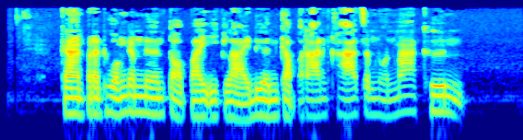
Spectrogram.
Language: Thai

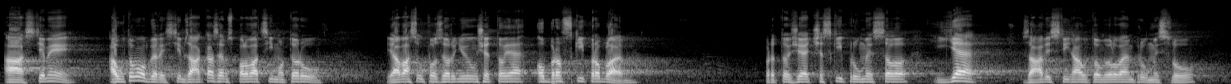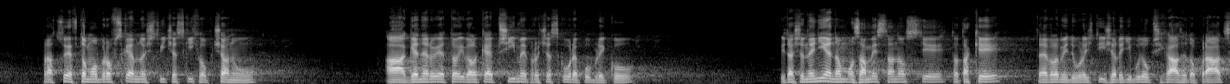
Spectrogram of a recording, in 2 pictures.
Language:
Czech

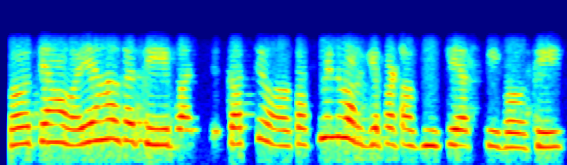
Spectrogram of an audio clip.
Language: Sanskrit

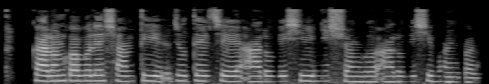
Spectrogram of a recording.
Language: Bangla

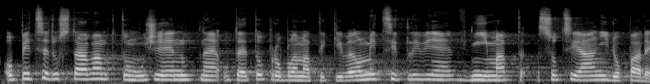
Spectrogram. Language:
Czech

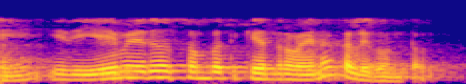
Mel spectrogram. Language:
Telugu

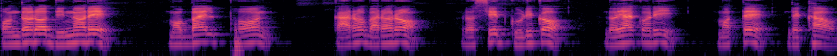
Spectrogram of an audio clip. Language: Odia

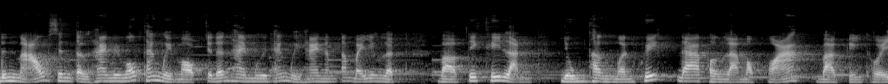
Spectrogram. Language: Vietnamese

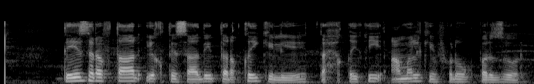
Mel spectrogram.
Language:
Urdu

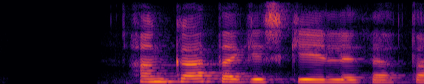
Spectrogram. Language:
Icelandic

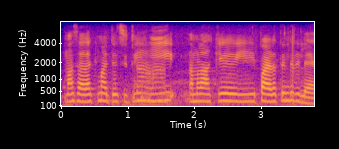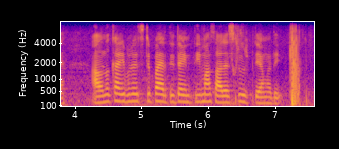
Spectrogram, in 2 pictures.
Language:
Malayalam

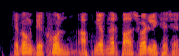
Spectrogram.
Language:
Bangla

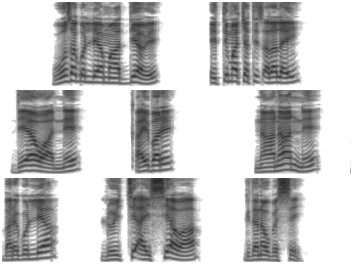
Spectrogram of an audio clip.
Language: Dawro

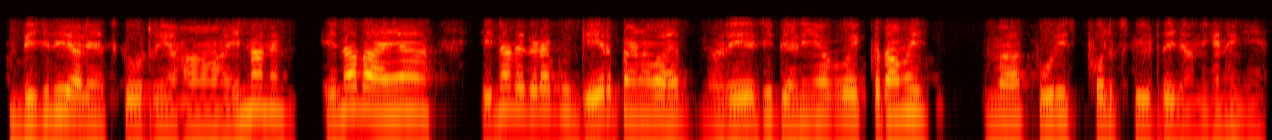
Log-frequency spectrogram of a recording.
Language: Punjabi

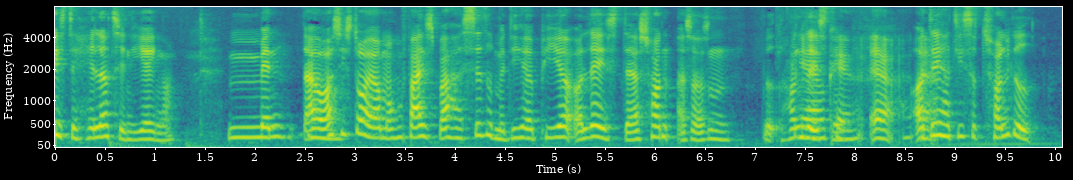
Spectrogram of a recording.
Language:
Danish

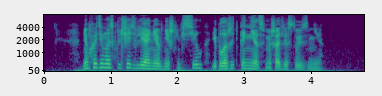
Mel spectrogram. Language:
Russian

